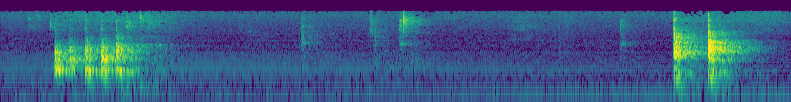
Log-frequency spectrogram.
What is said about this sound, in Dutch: Als je immers toch naar iemand toe gaat met een bepaald verzoek en je klopt op zijn deur, terwijl je een afspraak met hem hebt, dan wacht je toch.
